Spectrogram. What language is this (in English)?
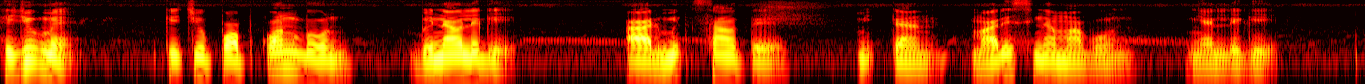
Santali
